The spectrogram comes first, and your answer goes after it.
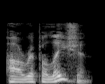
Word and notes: horripilation: British English

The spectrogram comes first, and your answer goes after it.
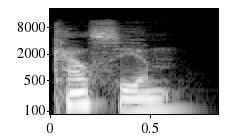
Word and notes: calcium: British English

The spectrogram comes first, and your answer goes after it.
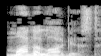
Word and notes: monologuist: British English

